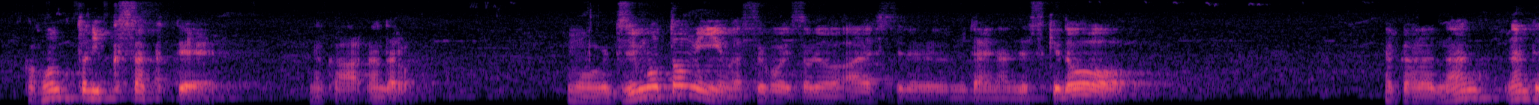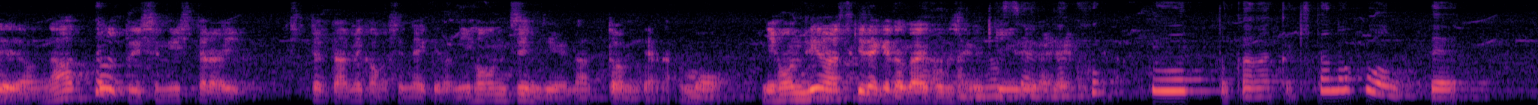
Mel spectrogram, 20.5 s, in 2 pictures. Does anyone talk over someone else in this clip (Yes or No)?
Yes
